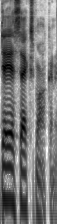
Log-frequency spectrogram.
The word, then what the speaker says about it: Deus ex machina: Deus ex machina.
